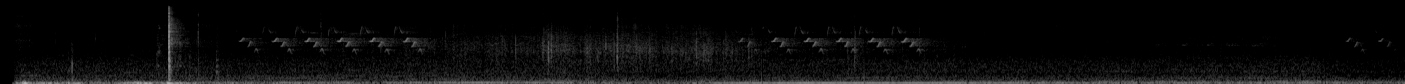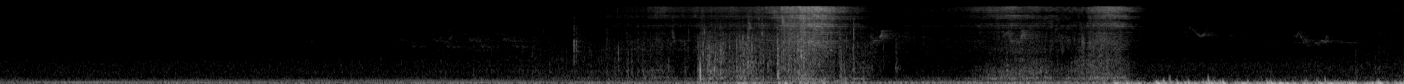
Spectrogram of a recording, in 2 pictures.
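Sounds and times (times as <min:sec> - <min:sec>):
songbird singing: 0:02.2 - 0:04.7, 0:07.2 - 0:21.8, 0:22.5 - 0:24.9, 0:25.8 - 0:28.0
wind rumble on microphone: 0:25.2 - 0:28.0.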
